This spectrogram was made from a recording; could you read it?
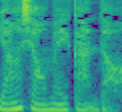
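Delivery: plain reading voice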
